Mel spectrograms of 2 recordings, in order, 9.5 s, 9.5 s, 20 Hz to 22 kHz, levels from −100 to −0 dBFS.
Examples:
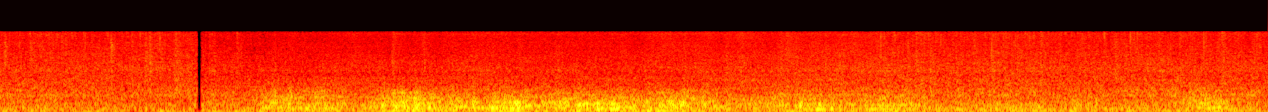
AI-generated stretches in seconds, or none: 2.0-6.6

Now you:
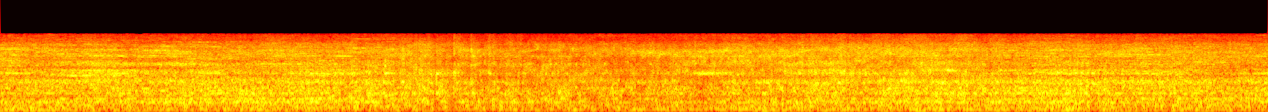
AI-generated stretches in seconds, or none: 3.0-7.5

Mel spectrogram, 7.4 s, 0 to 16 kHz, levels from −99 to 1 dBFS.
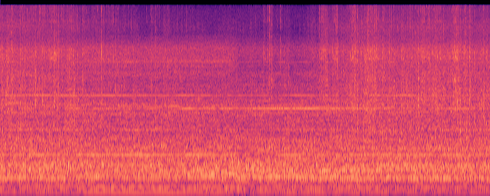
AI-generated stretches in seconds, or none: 0.4-1.4; 4.9-7.4

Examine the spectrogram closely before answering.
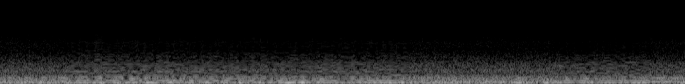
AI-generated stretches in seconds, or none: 0.7-4.1; 5.6-6.5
